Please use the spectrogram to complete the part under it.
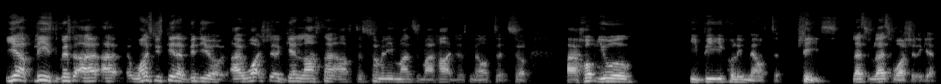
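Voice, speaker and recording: A man with an ordinary, mid-range voice hosts a video call, eager and quick to repeat his words. He sounds pleased and ready to take questions, speaking through a computer mic. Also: mid-range voice, husky. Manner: eager, repeats himself when excited. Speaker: lead ambassador hosting a video call. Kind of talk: casual video call talk.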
